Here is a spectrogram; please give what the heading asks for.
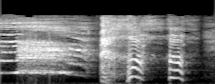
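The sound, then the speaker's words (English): A rooster crows in the morning, opening with a loud drawn-out note followed by three shorter, sharply arching syllables, with no talk. “He's excited today. I'll keep the key down just for a moment, and maybe he'll cock-a-doodle-doo a few more times.”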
